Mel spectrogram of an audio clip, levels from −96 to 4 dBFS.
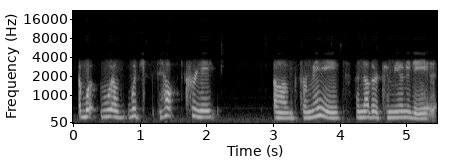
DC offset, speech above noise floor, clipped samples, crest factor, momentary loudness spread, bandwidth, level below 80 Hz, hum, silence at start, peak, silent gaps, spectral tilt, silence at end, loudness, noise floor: under 0.1%; 38 dB; under 0.1%; 18 dB; 6 LU; 4.9 kHz; -76 dBFS; none; 0.1 s; -14 dBFS; none; -8 dB/octave; 0 s; -32 LUFS; -69 dBFS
